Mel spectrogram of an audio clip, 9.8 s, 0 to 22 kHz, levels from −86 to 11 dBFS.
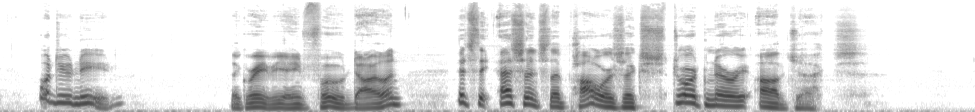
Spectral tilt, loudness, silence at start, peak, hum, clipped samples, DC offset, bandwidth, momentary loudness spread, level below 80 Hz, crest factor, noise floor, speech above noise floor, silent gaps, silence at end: -6 dB/octave; -21 LUFS; 0.4 s; -4 dBFS; none; under 0.1%; under 0.1%; over 20 kHz; 15 LU; -58 dBFS; 18 dB; -64 dBFS; 44 dB; none; 1.2 s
